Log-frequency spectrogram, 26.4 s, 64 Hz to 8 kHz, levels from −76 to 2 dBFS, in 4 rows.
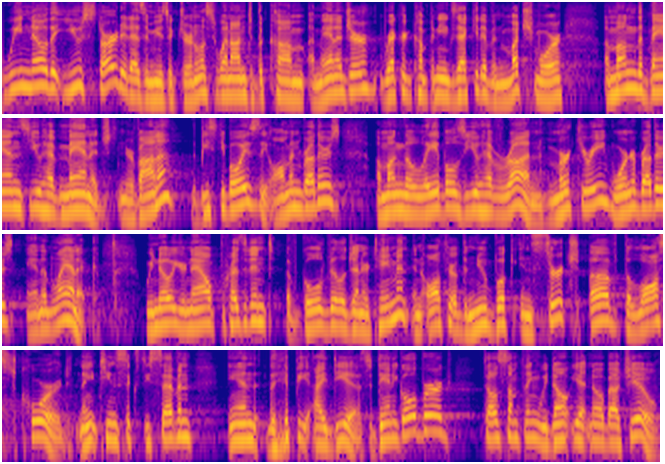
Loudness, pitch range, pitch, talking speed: -16 LUFS, 145-185 Hz, 165 Hz, 190 wpm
